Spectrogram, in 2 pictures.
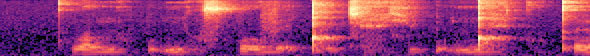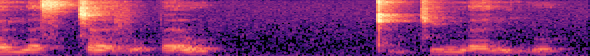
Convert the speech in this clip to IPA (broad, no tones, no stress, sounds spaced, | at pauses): kʷʰ ɜ lˠ n ɔ̤ p o̰ ɲ ɔ̤ s p o v ɛ̰ ɡ͡ǃ ɜ cʰ ɛ̤ ç y k͡p o̰ ŋ͡ǃ ɛ̤ k o̤ kʼ œ ŋ ɜ s c ɜ v o̰ p ɜ u̯ | kʼ ḭ c y ŋ ɜ n ḭ u̯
